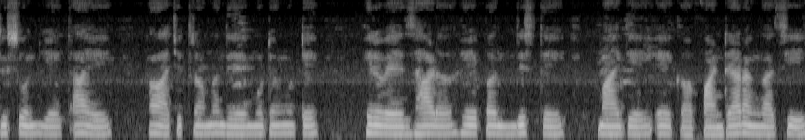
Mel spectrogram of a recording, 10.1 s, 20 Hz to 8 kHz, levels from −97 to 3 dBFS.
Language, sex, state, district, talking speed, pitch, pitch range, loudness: Marathi, male, Maharashtra, Aurangabad, 95 wpm, 120 Hz, 115-125 Hz, -31 LUFS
